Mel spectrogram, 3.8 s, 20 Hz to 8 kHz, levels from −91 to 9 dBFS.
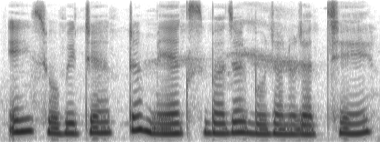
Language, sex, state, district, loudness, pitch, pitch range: Bengali, male, West Bengal, Cooch Behar, -15 LUFS, 215 Hz, 205-235 Hz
